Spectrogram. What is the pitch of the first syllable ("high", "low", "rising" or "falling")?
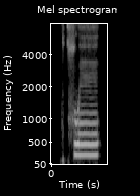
high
